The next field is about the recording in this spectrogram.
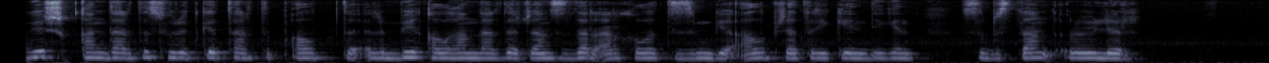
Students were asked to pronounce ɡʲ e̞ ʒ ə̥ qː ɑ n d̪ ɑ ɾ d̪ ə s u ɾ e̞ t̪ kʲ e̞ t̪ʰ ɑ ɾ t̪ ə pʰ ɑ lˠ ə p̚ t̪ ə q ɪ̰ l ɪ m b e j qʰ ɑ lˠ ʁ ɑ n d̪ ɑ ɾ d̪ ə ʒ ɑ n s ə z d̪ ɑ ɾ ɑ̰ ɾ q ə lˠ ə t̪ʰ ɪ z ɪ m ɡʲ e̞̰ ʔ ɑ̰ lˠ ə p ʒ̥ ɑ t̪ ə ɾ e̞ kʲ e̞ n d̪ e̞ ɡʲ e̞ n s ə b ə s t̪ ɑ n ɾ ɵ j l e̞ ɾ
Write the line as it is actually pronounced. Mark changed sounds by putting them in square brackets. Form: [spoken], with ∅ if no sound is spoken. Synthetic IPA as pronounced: ɡʲ e̞ [ʃ] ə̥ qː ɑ n d̪ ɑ ɾ d̪ ə s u ɾ e̞ t̪ kʲ e̞ t̪ʰ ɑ ɾ t̪ ə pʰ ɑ lˠ ə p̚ t̪ ə [ʔ] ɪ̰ l ɪ m b e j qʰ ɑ lˠ ʁ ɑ n d̪ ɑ ɾ d̪ ə ʒ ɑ n s ə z d̪ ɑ ɾ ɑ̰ ɾ q ə lˠ ə t̪ʰ ɪ z ɪ m ɡʲ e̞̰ ʔ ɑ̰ lˠ ə p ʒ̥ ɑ t̪ ə ɾ e̞ kʲ e̞ n d̪ e̞ ɡʲ e̞ n s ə b ə s t̪ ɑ n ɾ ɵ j l e̞ ɾ

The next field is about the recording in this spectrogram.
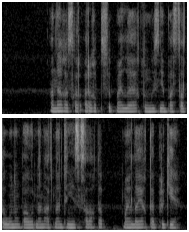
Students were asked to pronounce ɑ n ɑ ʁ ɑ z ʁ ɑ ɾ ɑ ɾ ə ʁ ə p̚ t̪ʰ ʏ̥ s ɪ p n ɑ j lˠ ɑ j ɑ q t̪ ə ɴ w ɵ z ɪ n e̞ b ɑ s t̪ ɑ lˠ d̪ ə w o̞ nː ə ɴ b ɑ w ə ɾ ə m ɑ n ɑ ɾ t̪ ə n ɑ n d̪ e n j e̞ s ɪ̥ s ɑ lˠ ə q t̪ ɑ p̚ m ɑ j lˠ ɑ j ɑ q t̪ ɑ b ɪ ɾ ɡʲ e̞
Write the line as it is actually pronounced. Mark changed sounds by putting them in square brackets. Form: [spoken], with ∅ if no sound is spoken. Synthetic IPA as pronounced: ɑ n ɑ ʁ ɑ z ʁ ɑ ɾ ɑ ɾ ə ʁ ə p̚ t̪ʰ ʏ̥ s ɪ p [m] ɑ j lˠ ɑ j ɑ q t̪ ə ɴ w ɵ z ɪ n e̞ b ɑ s t̪ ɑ lˠ d̪ ə w o̞ [n] ə ɴ b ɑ w ə ɾ ə [n] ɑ n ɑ ɾ t̪ ə n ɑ n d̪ e n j e̞ s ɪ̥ s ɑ lˠ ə q t̪ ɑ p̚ m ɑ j lˠ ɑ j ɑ q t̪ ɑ b ɪ ɾ ɡʲ e̞

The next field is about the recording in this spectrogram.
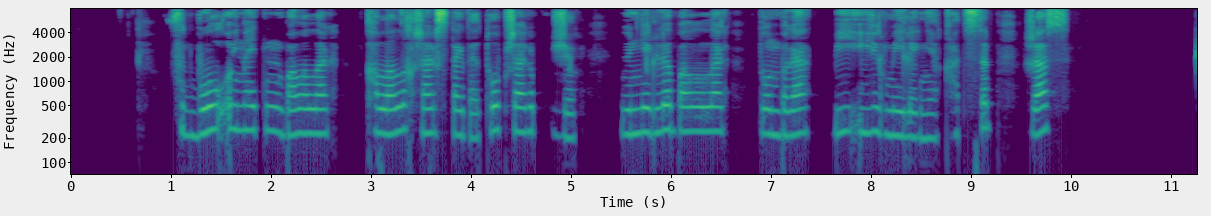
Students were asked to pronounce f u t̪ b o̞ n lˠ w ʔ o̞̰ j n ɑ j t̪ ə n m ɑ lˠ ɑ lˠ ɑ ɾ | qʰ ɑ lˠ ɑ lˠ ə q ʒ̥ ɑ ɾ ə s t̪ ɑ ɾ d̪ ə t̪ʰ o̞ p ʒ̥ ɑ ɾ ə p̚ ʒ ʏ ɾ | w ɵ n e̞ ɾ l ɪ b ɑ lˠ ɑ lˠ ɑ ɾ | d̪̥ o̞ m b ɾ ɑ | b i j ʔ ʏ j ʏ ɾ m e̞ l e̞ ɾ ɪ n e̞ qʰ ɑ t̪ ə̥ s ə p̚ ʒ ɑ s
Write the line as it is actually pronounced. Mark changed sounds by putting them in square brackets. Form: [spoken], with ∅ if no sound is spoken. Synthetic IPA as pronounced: f u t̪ b o̞ [∅] lˠ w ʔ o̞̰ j n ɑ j t̪ ə n [b] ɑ lˠ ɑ lˠ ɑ ɾ | qʰ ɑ lˠ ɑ lˠ ə q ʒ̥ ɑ ɾ ə s t̪ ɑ ɾ d̪ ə t̪ʰ o̞ p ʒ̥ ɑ ɾ ə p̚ ʒ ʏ ɾ | w ɵ n e̞ ɾ l ɪ b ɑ lˠ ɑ lˠ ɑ ɾ | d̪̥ o̞ m b ɾ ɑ | b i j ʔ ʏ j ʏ ɾ m e̞ l e̞ ɾ ɪ n e̞ qʰ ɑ t̪ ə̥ s ə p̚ ʒ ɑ s

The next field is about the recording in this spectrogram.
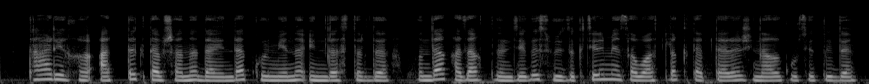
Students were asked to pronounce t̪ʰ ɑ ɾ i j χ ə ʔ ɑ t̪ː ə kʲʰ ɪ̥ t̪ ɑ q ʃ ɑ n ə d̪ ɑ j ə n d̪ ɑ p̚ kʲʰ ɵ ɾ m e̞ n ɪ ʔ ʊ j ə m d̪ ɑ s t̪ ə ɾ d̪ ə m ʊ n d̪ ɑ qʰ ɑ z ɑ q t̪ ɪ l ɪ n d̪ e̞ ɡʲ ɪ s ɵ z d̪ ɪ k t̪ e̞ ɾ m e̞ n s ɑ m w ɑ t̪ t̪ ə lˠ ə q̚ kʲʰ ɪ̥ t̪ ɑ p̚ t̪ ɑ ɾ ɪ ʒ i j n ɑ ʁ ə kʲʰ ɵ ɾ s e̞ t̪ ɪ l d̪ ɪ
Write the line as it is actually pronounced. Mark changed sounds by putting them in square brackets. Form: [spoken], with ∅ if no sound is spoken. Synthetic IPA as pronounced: t̪ʰ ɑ ɾ i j χ ə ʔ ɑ t̪ː ə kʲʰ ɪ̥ t̪ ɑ [p] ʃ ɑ n ə d̪ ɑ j ə n d̪ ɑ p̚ kʲʰ ɵ ɾ m e̞ n ɪ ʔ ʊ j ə m d̪ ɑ s t̪ ə ɾ d̪ ə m ʊ n d̪ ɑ qʰ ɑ z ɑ q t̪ ɪ l ɪ n d̪ e̞ ɡʲ ɪ s ɵ z d̪ ɪ k t̪ e̞ ɾ m e̞ n s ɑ [∅] w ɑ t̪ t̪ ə lˠ ə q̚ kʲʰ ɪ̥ t̪ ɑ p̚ t̪ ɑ ɾ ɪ ʒ i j n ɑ ʁ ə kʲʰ ɵ ɾ s e̞ t̪ ɪ l d̪ ɪ

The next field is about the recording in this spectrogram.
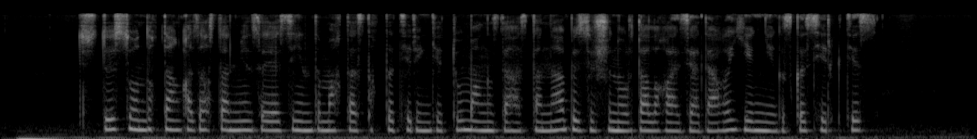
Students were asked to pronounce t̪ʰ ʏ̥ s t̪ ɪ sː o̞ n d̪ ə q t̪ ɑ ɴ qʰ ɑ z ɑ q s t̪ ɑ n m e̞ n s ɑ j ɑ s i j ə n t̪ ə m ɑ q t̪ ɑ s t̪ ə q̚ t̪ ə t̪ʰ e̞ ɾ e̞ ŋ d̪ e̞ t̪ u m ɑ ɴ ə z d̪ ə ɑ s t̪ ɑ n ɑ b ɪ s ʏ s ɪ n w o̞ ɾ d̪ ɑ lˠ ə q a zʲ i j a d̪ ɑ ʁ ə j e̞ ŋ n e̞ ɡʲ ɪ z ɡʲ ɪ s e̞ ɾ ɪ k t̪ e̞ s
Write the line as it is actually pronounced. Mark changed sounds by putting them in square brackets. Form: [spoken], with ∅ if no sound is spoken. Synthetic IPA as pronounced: t̪ʰ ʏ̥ s t̪ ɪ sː o̞ n d̪ ə q t̪ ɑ ɴ qʰ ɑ z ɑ q s t̪ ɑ n m e̞ n s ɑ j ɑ s i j ə n t̪ ə m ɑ q t̪ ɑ s t̪ ə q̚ t̪ ə t̪ʰ e̞ ɾ e̞ ŋ d̪ e̞ t̪ u m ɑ ɴ ə z d̪ ə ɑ s t̪ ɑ n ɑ b ɪ [z] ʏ [ʃ] ɪ n w o̞ ɾ [t̪] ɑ lˠ ə q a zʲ i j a d̪ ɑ ʁ ə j e̞ ŋ n e̞ ɡʲ ɪ z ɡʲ ɪ s e̞ ɾ ɪ k t̪ e̞ s

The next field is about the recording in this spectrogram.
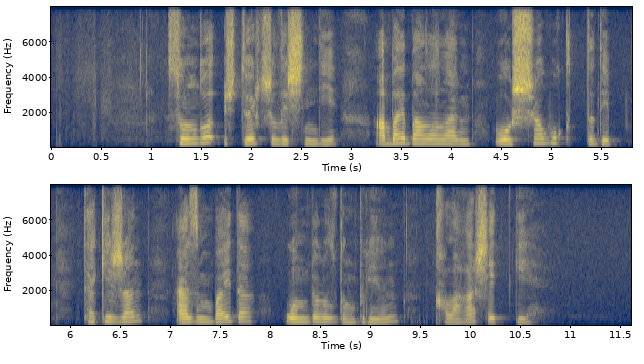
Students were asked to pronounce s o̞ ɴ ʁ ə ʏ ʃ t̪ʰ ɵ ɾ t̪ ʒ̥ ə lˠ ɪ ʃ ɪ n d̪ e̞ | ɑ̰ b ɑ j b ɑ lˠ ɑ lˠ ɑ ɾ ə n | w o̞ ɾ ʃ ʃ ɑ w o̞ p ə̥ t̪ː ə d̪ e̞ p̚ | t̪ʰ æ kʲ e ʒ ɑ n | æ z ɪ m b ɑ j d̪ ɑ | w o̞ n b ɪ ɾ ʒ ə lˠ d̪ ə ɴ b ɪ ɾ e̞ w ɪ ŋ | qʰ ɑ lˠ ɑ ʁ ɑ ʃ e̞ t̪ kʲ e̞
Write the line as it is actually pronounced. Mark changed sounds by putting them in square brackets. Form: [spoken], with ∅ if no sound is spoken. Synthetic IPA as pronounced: s o̞ ɴ ʁ ə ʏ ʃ t̪ʰ ɵ ɾ t̪ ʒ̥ ə lˠ ɪ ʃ ɪ n d̪ e̞ | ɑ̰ b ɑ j b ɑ lˠ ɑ lˠ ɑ ɾ ə n | w o̞ ɾ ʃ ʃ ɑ w o̞ [q] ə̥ t̪ː ə d̪ e̞ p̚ | t̪ʰ æ kʲ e ʒ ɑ n | æ z ɪ m b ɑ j d̪ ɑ | w o̞ n b ɪ ɾ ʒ ə lˠ d̪ ə ɴ b ɪ ɾ e̞ w ɪ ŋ | qʰ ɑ lˠ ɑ ʁ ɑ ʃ e̞ t̪ kʲ e̞

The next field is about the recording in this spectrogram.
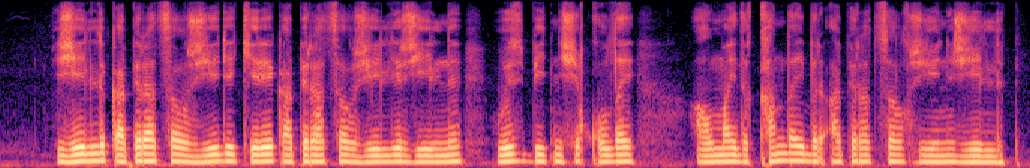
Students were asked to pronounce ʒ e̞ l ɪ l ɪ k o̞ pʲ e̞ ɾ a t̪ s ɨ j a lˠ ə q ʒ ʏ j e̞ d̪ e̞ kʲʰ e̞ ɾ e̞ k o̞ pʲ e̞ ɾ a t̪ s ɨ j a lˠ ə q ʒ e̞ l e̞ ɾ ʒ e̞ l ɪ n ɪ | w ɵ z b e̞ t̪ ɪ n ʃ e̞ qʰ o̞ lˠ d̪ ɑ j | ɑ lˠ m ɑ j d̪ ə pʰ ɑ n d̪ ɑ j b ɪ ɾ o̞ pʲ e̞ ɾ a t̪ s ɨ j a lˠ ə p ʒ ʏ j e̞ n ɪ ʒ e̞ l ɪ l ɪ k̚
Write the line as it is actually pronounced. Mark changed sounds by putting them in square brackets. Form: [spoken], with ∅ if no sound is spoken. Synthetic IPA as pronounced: ʒ e̞ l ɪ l ɪ k o̞ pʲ e̞ ɾ a t̪ s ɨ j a lˠ ə q ʒ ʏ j e̞ d̪ e̞ kʲʰ e̞ ɾ e̞ k o̞ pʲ e̞ ɾ a t̪ s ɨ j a lˠ ə q ʒ e̞ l e̞ ɾ ʒ e̞ l ɪ n ɪ | w ɵ z b e̞ t̪ ɪ n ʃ e̞ qʰ o̞ lˠ d̪ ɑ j | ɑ lˠ m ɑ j d̪ ə [qʰ] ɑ n d̪ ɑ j b ɪ ɾ o̞ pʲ e̞ ɾ a t̪ s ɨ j a lˠ ə [q] ʒ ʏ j e̞ n ɪ ʒ e̞ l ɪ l ɪ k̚

